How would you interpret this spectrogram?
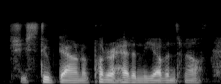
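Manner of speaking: ordinary delivery, nothing marked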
